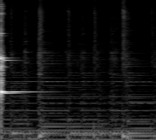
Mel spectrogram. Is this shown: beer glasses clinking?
yes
